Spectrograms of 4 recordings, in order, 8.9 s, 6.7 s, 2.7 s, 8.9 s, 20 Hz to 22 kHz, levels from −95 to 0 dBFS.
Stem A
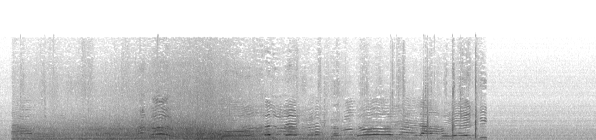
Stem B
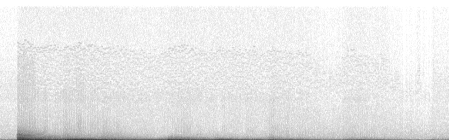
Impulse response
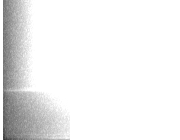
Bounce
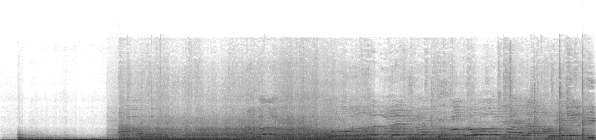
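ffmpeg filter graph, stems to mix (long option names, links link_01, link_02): -filter_complex "[0:a]acompressor=threshold=-32dB:ratio=6,adelay=1600,volume=3dB,asplit=2[link_01][link_02];[link_02]volume=-13dB[link_03];[1:a]volume=-11dB,asplit=2[link_04][link_05];[link_05]volume=-9.5dB[link_06];[2:a]atrim=start_sample=2205[link_07];[link_03][link_06]amix=inputs=2:normalize=0[link_08];[link_08][link_07]afir=irnorm=-1:irlink=0[link_09];[link_01][link_04][link_09]amix=inputs=3:normalize=0,alimiter=limit=-11.5dB:level=0:latency=1:release=211"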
